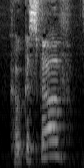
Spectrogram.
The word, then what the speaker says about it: Kokoskov: I might butcher this name, but Kokoskov, is that right? – Yeah, I'd go with that.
